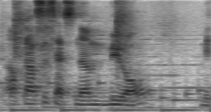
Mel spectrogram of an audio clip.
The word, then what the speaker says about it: muon: Mais ça s'appelle, en français ça se nomme muon, mais tu peux le dire cool à l'anglaise avec muon.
